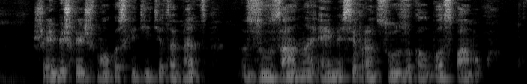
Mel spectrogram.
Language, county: Lithuanian, Vilnius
